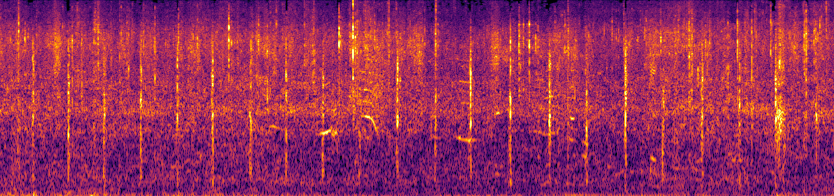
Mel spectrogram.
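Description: Inline skates rolling and striding on asphalt, with a steady low rumble and scattered sharp clicks, and people's voices in the background.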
